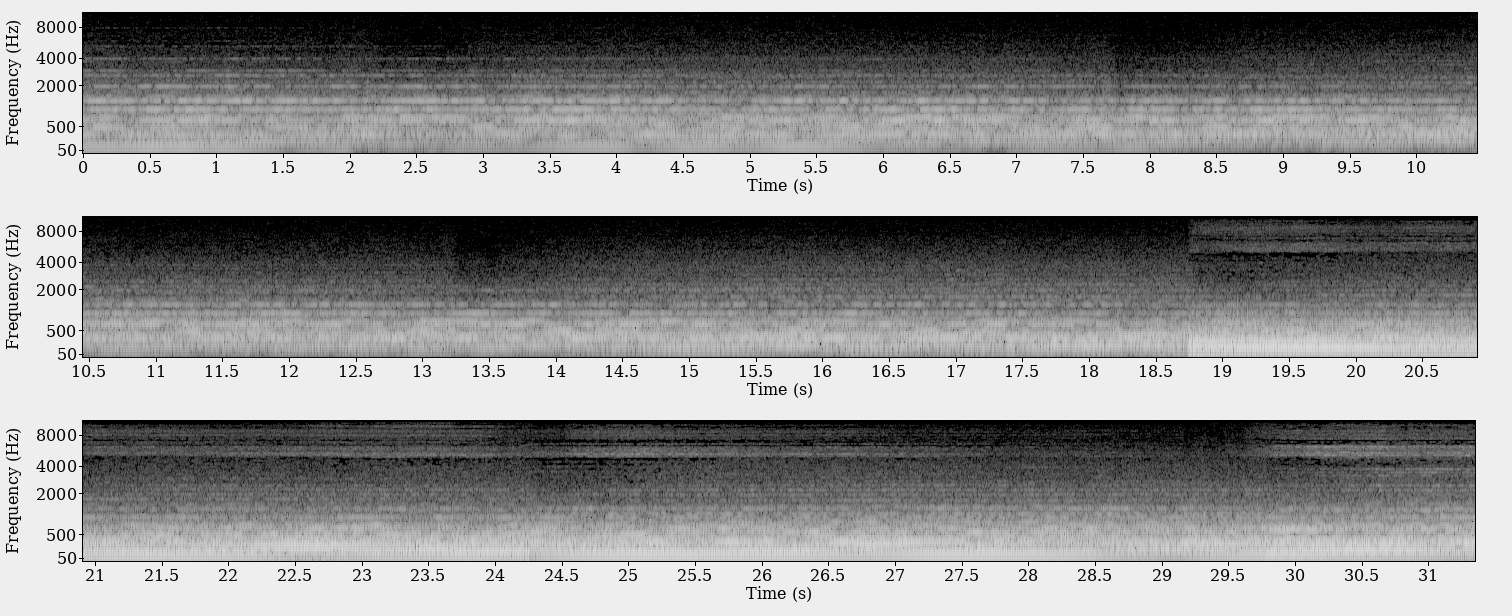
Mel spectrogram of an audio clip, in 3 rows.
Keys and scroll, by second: 8.2 space, 10.3 space, 10.6 ctrl+z, 13.4 Delete, 14.1 space, 16.5 space, 20.1 space, 21.4 space, 23.3 space, 24.2 space, 28.0 space, 30.5 space.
